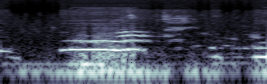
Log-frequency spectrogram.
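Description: Near silence, with one faint, short animal call about half a second in, held on a steady pitch for about half a second.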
